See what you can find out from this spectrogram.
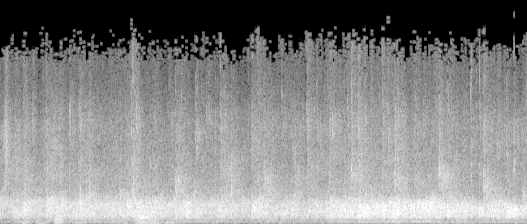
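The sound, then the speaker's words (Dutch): A room full of people claps steadily and continuously, a dense wash of applause that stays loud throughout, with a few faint voices briefly audible underneath at the start. “applaus”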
